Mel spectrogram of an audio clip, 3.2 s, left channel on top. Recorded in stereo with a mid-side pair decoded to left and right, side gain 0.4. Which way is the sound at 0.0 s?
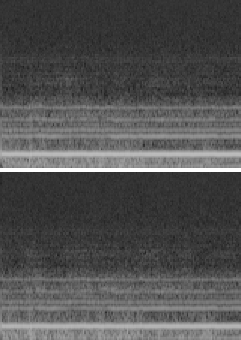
20° left.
